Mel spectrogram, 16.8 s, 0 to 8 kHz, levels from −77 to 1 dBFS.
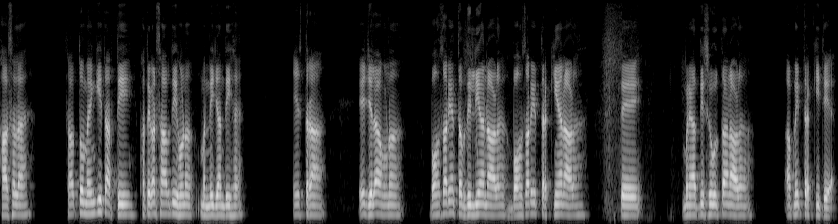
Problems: background sounds at intervals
